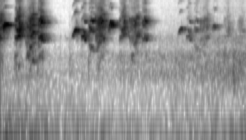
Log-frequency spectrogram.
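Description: Barn swallow chicks being fed call in three busy bursts of high, rapid chirps and squeaky begging notes, separated by short pauses, the first bursts louder and the last one softer. No one speaks.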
